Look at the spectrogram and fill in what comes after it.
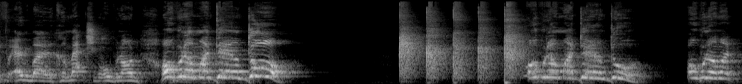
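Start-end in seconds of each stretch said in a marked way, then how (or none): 1.6-7.3 high, loud repeated demand; angry shout. Retold or imitated. Inmate yelling at the officer to open the door, loud angry shout. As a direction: yell it at the officer over and over.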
